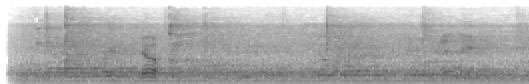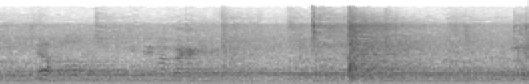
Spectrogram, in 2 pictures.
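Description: Badminton rackets striking shuttlecocks on nearby courts: sharp cracks about every second, the loudest near the end, echoing in a large hall over a steady hum.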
